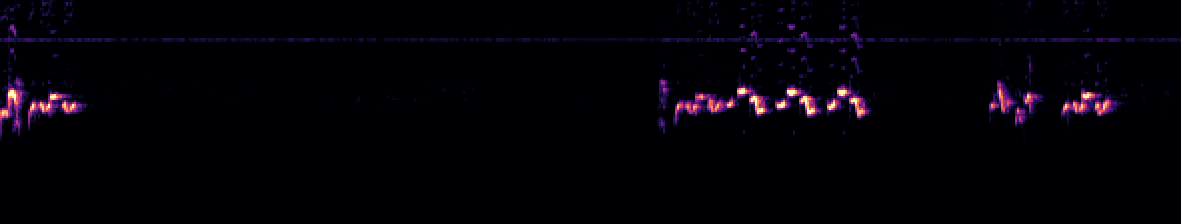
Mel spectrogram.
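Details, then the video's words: Sooty-headed bulbul cengkeram lure for trapping, known locally as kutilang, Lampung: three bursts of bright bubbly chatter, the middle one longest, split by silent gaps of several seconds. Nothing else is heard. "Pikat Burung Kutilang Cengkeram"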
